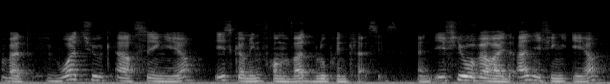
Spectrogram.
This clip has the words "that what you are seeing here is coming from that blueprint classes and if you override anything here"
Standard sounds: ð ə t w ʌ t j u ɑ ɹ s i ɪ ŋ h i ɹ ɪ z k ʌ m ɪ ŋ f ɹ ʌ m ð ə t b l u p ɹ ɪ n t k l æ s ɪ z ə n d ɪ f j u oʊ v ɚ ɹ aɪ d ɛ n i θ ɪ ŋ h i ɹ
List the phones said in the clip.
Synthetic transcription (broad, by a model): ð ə t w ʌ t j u ɑ ɹ s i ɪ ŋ h i ɹ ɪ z k ʌ m ɪ ŋ f ɹ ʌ m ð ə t b l u p ɹ ɪ n t k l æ s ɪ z ə n d ɪ f j u oʊ v ɚ ɹ aɪ d ɛ n i θ ɪ ŋ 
